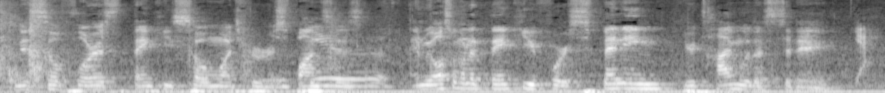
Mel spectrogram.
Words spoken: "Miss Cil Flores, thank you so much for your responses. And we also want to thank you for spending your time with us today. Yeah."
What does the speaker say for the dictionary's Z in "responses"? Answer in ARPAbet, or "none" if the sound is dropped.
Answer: Z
